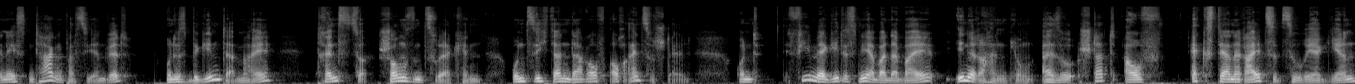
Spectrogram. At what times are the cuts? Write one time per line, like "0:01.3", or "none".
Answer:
0:03.7
0:09.5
